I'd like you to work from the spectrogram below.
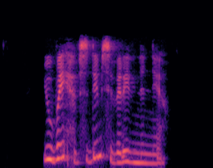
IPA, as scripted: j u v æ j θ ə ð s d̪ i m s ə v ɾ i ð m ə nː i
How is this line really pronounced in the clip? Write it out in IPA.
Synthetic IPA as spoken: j u v æ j ħ ə v s d̪ i m s ə v ɾ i ð n ə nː i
